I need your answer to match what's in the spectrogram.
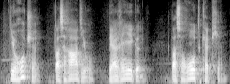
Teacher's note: Das R wird im Deutschen normalerweise aus dem Hals gesprochen.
